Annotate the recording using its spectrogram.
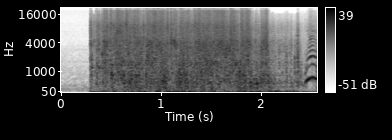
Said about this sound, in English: If you ask me, Captain Hardy's worst fears have been realized. The foremast is broken.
